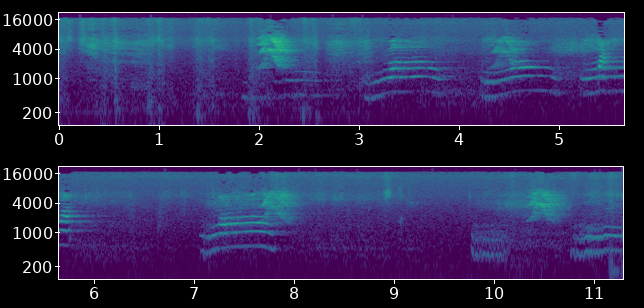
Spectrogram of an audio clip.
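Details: Domestic cat vocalising at feeding time, its so-called bark: a run of five or six arched, harmonic meows a second or so apart, each rising and falling, with room noise between calls.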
